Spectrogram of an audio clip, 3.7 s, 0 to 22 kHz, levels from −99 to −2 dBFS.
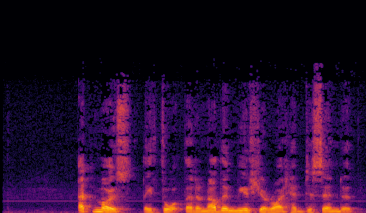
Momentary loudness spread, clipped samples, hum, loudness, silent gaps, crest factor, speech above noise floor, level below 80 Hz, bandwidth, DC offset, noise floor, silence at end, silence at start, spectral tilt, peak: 7 LU; under 0.1%; none; -26 LUFS; none; 18 dB; 40 dB; -64 dBFS; 14 kHz; under 0.1%; -65 dBFS; 0.15 s; 0.8 s; -6.5 dB/octave; -8 dBFS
